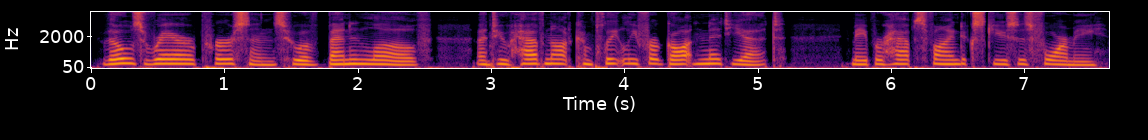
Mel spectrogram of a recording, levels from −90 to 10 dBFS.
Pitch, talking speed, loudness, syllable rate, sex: 215 Hz, 175 wpm, -18 LUFS, 4.8 syllables/s, female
